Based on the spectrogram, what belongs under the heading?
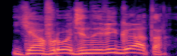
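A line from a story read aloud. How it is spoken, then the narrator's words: Laughing. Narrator (Russian): рассмеялся я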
